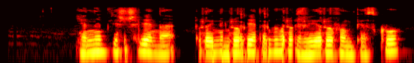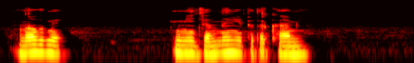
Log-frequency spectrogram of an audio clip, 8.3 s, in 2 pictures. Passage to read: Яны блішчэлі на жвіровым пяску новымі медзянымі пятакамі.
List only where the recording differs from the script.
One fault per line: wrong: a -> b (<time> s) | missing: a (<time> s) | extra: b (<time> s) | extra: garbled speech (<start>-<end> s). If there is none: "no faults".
extra: garbled speech (2.0-2.9 s)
